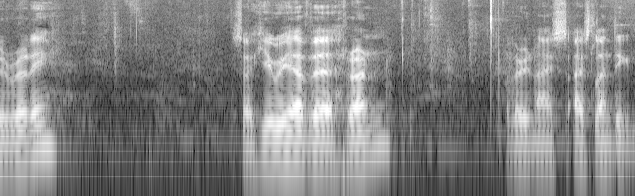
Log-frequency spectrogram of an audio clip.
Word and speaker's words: Hrönn: And well, my name, it's pronounced like Hrönn, so if you want to talk with me afterwards, it's easier to pronounce that way.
